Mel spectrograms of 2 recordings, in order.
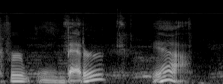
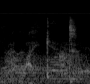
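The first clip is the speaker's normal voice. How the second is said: soft, voiceless whisper; under your breath, whispered; whispered approval; 5 semitones higher, 20 dB quieter than usual. Real, not acted. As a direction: whisper it as an aside. Savouring a recipe idea.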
